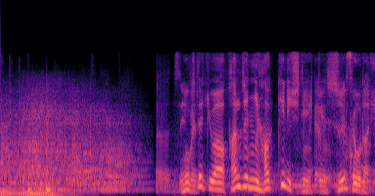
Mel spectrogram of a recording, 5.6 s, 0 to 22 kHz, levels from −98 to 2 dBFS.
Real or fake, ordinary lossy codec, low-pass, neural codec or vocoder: fake; none; 7.2 kHz; codec, 16 kHz, 2 kbps, X-Codec, HuBERT features, trained on balanced general audio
